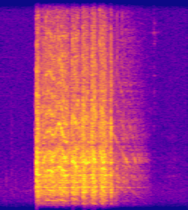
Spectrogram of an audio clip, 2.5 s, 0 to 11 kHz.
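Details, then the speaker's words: Chevrolet Caprice LS-swap with factory standalone harness and PCM just connected, fuel lines not yet run: about 1.5 seconds of cranking with ragged half-fires, then dies; cranks but no start, no fuel supply. "we go see um I got crank a half fire so pretty much now I'm just waiting on my fuel to go ahead and start that"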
